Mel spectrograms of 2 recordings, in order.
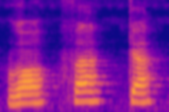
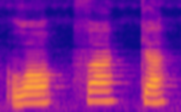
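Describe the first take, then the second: The two takes are said the same way.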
